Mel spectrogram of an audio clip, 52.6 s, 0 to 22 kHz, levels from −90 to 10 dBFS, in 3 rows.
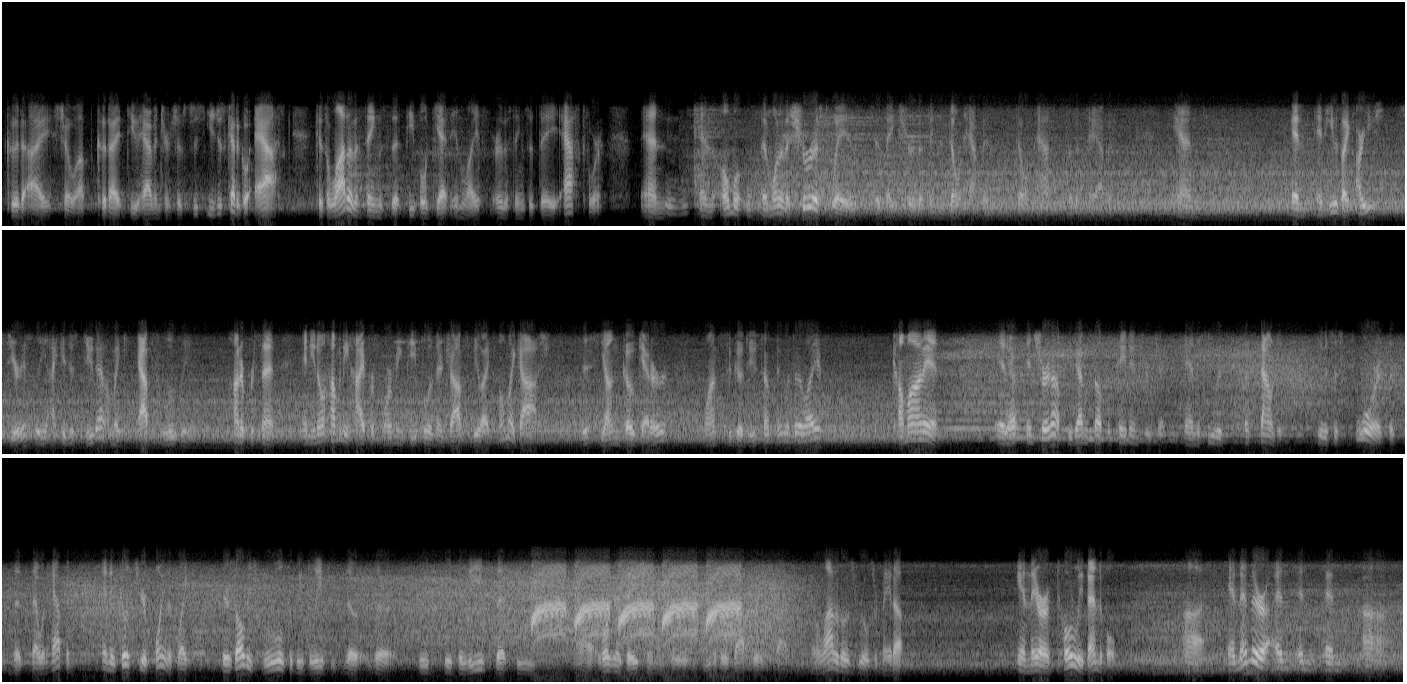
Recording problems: phone-call audio; nothing above 3 kHz
traffic noise; loud; throughout; 7 dB below the speech
alarm; loud; from 42 to 44 s; peak 9 dB above the speech

